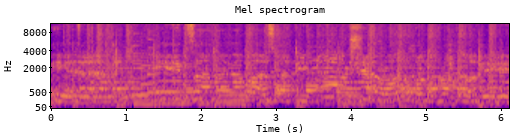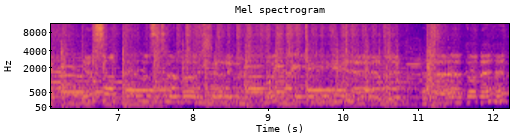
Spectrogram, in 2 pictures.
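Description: Live band playing Greek folk music, with a melody line carried over keyboard and a steady drum beat; the drums drop out about eleven seconds in.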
